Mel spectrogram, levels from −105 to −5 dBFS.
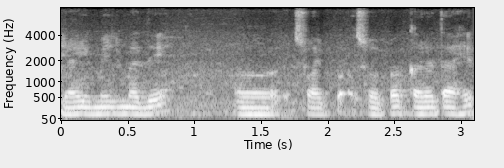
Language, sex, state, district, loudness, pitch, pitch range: Marathi, male, Maharashtra, Nagpur, -13 LUFS, 130 Hz, 125-140 Hz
